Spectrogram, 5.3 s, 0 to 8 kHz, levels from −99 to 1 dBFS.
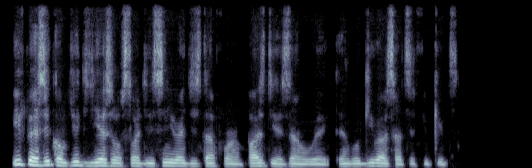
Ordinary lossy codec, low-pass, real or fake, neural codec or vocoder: none; none; fake; codec, 16 kHz, 4.8 kbps, FACodec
